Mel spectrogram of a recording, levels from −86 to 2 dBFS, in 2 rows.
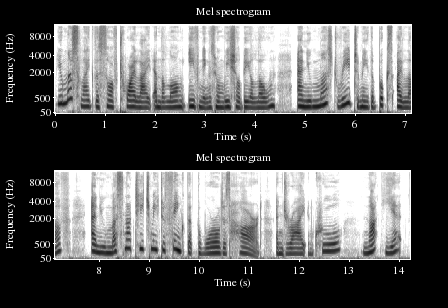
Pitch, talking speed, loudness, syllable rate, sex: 205 Hz, 180 wpm, -17 LUFS, 4.1 syllables/s, female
